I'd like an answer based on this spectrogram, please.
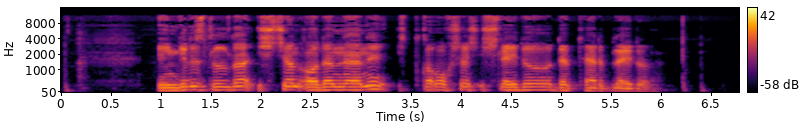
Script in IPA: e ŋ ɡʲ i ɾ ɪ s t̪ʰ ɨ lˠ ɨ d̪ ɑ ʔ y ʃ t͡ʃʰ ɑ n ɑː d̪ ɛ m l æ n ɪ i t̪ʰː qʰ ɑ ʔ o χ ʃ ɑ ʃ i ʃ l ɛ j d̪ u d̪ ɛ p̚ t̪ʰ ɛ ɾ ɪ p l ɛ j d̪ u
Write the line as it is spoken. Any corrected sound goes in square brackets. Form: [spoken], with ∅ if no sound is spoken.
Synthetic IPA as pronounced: e ŋ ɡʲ i [l] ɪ [z] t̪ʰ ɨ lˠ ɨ d̪ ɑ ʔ [i] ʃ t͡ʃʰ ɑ n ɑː d̪ ɛ m l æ n ɪ i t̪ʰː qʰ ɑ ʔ o χ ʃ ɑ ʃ i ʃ l ɛ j d̪ u d̪ ɛ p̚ t̪ʰ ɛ ɾ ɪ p l ɛ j d̪ u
